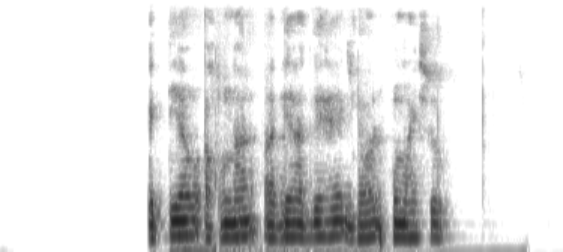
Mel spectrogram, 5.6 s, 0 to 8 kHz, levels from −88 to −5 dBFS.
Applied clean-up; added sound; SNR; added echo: neural mask model DeepFilterNet 3.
